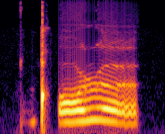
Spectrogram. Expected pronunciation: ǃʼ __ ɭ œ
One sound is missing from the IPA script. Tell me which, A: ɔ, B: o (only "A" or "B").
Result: A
